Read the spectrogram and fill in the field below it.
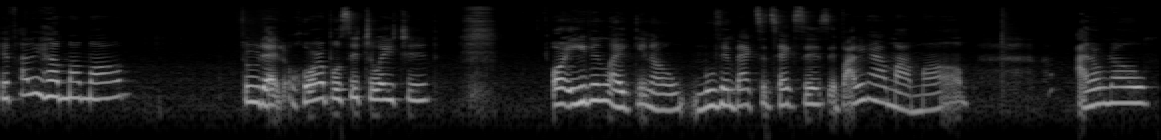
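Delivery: high, choked-up voice on the edge of crying; emotional, voice breaking high; holding back tears. Real, not acted. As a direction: push through the words as tears rise. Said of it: "I'm trying not to cry".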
